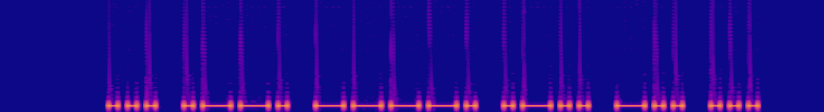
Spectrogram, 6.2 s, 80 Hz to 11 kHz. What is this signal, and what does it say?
Morse code, heard as a keyed tone, about 17 wpm, 700 Hz. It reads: SP9LDS
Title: DXCC-100 Call Signs - 6 Characters - Repeated 2x - 17wpm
